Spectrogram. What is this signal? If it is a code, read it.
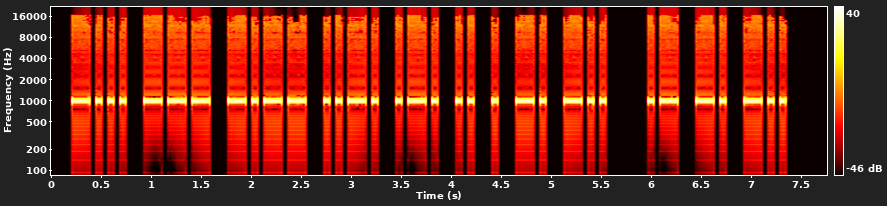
Morse code, heard as a keyed tone, about 20 wpm, 1000 Hz. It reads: BOYFRIEND AND
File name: qotdfiles / 20wpm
